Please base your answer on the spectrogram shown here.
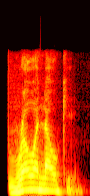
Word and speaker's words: Roanoke: By the way, for audio only viewers, the pronunciation is Roanoke.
